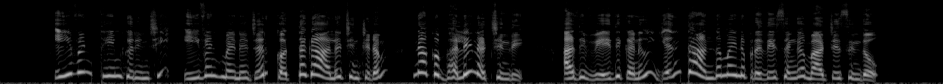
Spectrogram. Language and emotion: Telugu, happy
